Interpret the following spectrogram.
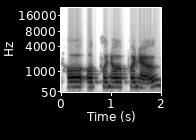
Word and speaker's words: Ho'oponopono: And as I'm saying this, I'm thinking about I never know how to pronounce it. Ho'oponopono, you know, the Hawaiian technique.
